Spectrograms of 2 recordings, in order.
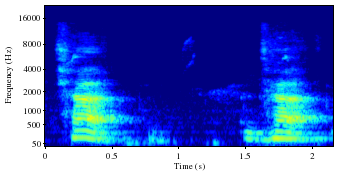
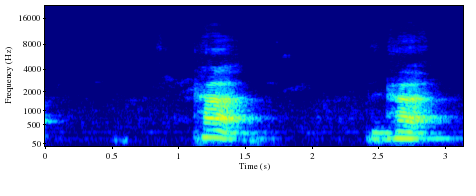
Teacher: महाप्राण ध्वनि में श्वास अधिक मात्रा में जो है बाहर निकलती है। तो हर वर्ग का, जो हमारे पांचों वर्ग हैं, का वर्ग, च वर्ग, ट वर्ग, प वर्ग और जितने भी वर्ग हैं, इन वर्गों से हर दूसरा और चौथा अक्षर जो है महाप्राण होता है।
